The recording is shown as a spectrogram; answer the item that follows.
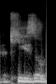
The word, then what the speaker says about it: Kiesel: you've never heard of kiesel guitarist it's spelled like the word diesel like diesel fuel but with a k keystone and that's a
